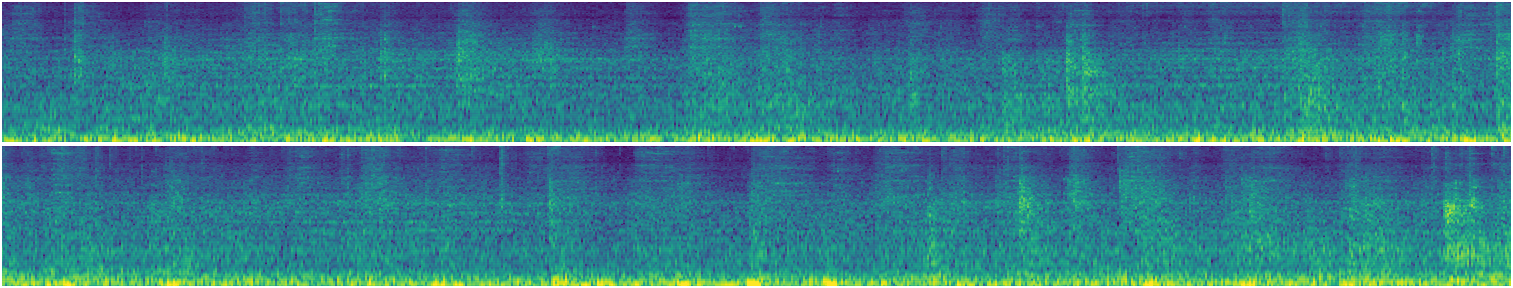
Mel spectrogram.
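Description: Container wagons of a freight train rolling past at close range: a steady low rumble of wheels on rails, with scattered clicks and clanks as wheels cross rail joints.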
